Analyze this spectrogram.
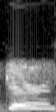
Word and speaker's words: Garin: Is it Jaron? Garin. Or Garin? It's spelled Garin, but I'm guessing it's Jaron. No, it's Garen. It is Garin.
